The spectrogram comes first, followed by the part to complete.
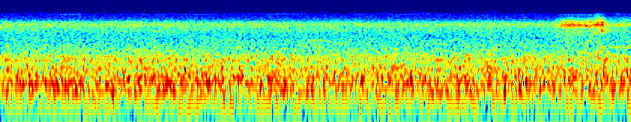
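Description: Steady, even background hiss of room noise with no speech, and a faint, brief higher hiss near the end.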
